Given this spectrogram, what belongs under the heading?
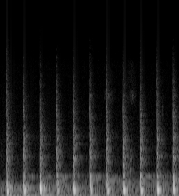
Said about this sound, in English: And so Luann goes to Leah's room. And this is how Luann knocks on the door.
